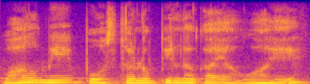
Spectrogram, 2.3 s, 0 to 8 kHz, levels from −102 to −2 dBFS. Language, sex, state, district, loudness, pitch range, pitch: Hindi, female, Arunachal Pradesh, Papum Pare, -13 LUFS, 165-190 Hz, 175 Hz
